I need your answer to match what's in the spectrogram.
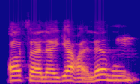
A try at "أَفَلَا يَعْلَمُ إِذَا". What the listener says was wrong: دیکھیں افلا کو لمبا کریے نا. الف مدہ ہے.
